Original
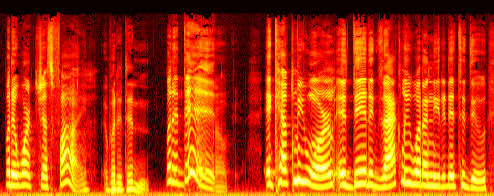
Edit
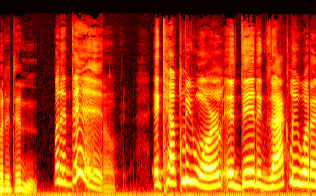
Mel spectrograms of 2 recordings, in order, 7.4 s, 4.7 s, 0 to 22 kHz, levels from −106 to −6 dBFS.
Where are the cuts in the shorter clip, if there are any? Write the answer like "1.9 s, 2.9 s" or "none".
none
